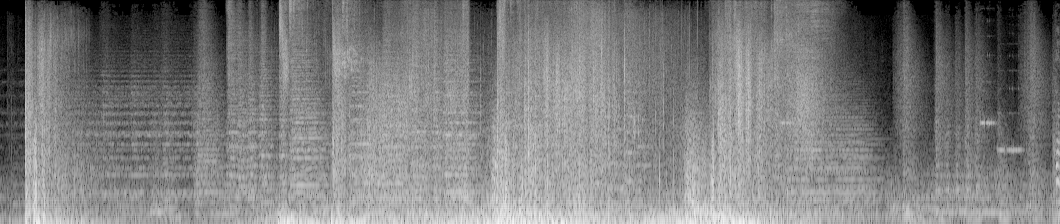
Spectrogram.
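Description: Video game explosion from Star Wars: The Old Republic, a sustained series of loud booming blasts and rumbling bursts that swell and fade over about twenty seconds, with no talk over it.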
